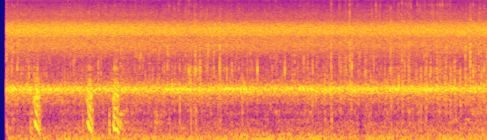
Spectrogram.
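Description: A steady cicada chorus buzzing at two pitches, one mid and one high, over ducks dabbling their bills in a muddy puddle with soft wet pattering and clicking. Three short falling calls from the ducks come in the first second and a half.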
